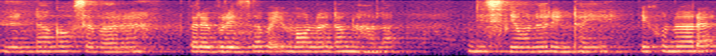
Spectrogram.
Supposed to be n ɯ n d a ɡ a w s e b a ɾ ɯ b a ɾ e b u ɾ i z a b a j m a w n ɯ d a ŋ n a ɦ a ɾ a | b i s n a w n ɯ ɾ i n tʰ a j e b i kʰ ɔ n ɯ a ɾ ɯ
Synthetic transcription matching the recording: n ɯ n d a ɡ a w s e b a ɾ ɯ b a ɾ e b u ɾ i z a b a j m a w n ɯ d a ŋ n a ɦ a l a | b i s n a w n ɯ ɾ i n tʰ a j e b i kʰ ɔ n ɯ a ɾ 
